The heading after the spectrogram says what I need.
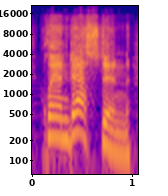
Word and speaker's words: clandestine: Clandestine mission. I apologize. I put the emphasis on the wrong syllable. It's clandestine.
